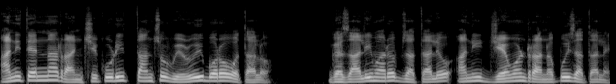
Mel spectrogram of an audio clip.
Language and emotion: Goan Konkani, neutral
